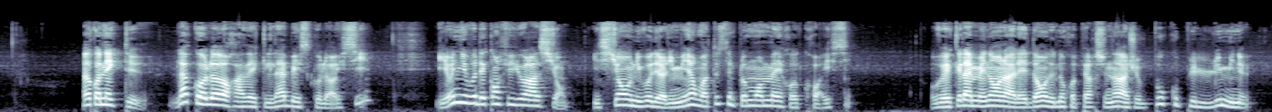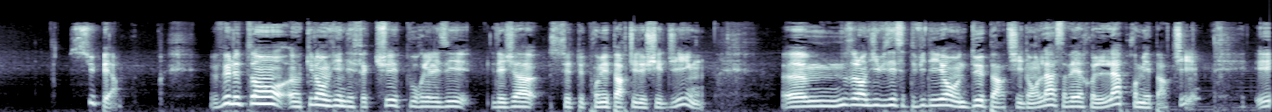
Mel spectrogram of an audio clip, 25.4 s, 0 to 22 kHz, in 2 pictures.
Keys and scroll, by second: 7.7 KP_3, 8.1 Return, 9.7 a.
